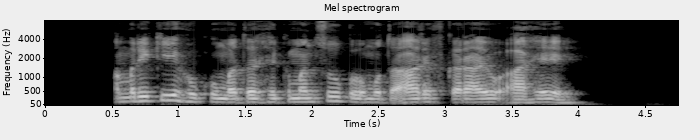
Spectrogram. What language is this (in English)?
Sindhi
